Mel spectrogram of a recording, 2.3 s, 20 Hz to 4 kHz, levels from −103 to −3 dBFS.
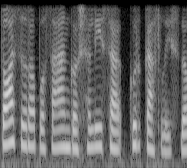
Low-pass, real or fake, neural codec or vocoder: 3.6 kHz; fake; codec, 16 kHz, 0.3 kbps, FocalCodec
